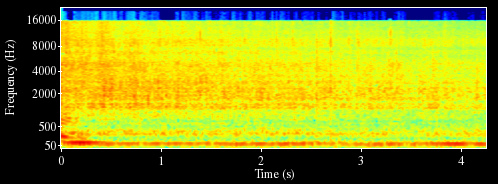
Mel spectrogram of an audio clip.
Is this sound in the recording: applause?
no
